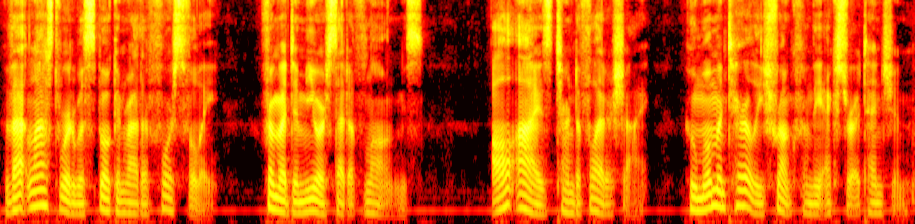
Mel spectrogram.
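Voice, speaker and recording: A man's voice: on the low side, animated, normal speed, no room sound, clean studio sound. A man reading scripted story narration as the narrator.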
